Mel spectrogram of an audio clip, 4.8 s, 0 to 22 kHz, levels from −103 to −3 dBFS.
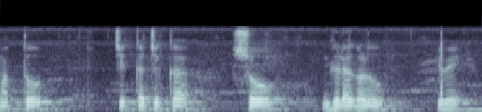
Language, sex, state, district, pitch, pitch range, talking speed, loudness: Kannada, male, Karnataka, Bidar, 120 Hz, 115-120 Hz, 75 wpm, -23 LUFS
